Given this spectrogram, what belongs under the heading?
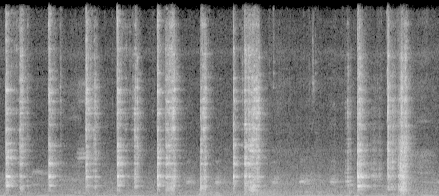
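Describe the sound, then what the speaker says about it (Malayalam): A spoon stirs sago and beetroot payasam in a metal pot, clinking sharply against the sides in a fast irregular rhythm of scrapes and knocks, close and loud with nothing else over it. "ഇനി നന്നായിട്ട് ഒന്ന് ഇളക്കി കൊടുക്കുക"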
